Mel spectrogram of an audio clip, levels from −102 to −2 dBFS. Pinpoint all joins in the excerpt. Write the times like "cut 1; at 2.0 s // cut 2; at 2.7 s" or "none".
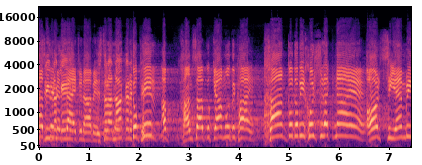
cut 1; at 1.8 s // cut 2; at 4.4 s // cut 3; at 6.5 s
